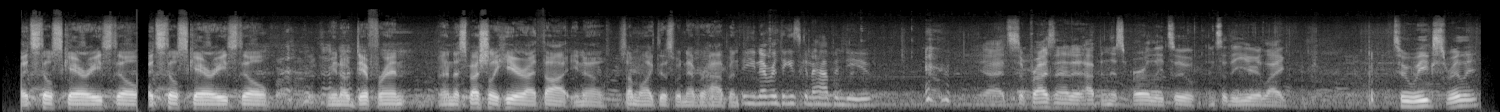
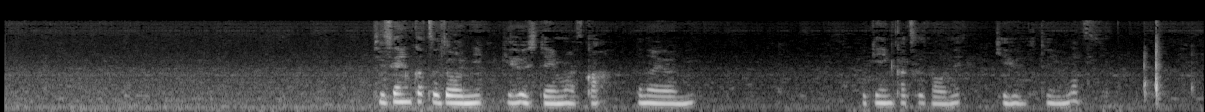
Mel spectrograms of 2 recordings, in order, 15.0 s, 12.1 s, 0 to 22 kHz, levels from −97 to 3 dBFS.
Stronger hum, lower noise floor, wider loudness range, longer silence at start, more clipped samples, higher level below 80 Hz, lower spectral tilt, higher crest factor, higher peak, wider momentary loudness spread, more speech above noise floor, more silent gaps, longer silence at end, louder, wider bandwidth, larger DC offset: neither; second, -42 dBFS vs -57 dBFS; about the same, 9 LU vs 10 LU; about the same, 0.2 s vs 0.15 s; neither; second, -74 dBFS vs -58 dBFS; second, -3 dB/octave vs -7 dB/octave; about the same, 18 dB vs 20 dB; about the same, -4 dBFS vs -6 dBFS; second, 16 LU vs 26 LU; second, 21 dB vs 35 dB; neither; second, 0.2 s vs 0.45 s; first, -21 LUFS vs -24 LUFS; about the same, 12.5 kHz vs 11.5 kHz; neither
